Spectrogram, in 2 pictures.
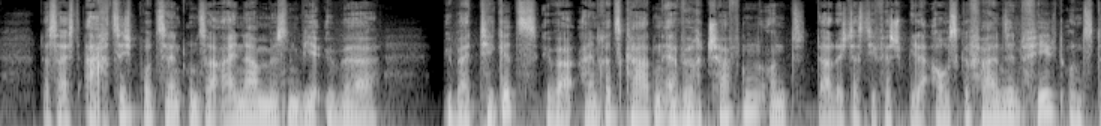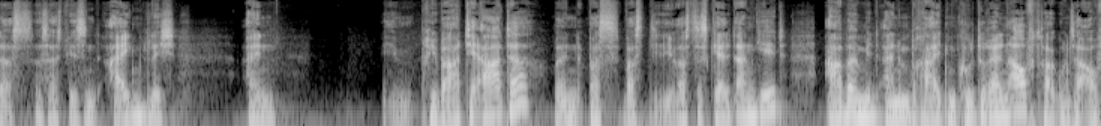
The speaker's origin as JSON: {"language": "German", "region": "Northern Germany", "country": "Germany", "said": "Als Norddeutscher kann einem so ein Lapsus mal passieren."}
